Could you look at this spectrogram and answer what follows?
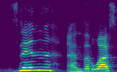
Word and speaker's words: Zyn: Zin, and the last name is Vielin, Vielyn. Zin ZYN Vienlin. is the first name. Yeah. Zin.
